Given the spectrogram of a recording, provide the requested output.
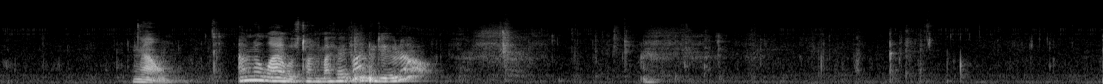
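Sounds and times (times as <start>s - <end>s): person chewing: 5.0s - 11.0s.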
